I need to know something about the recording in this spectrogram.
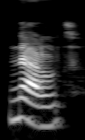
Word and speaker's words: knelt: Like here in these words, we say knelt, okay? This is silent.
